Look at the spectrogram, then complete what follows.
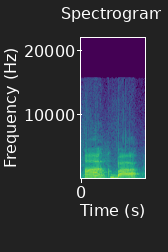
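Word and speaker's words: আঁকবা: একে প্র্যাকটিস করে যাবা আকবা চন্দ্রবিন্দু আছে উচ্চারণটা হবে আকবা এই ছবিটা আকবা বাহ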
